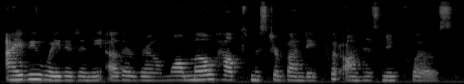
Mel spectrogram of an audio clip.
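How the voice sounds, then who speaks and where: A woman, a teacher, narrating a children's picture book aloud in a clear, expressive storytelling manner. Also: medium pitch, normal speed, slight background noise. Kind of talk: children's read-along narration.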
